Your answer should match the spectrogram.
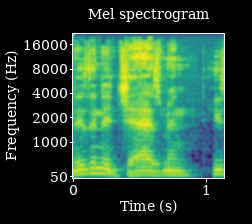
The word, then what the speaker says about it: Jasmine: It's not Yasmin, isn't it? Jasmine. He said her name wrong. It's Jasmine Crockett. It's not Yasmin.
